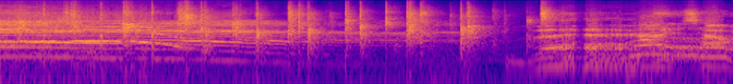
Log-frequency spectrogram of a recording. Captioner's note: cheering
